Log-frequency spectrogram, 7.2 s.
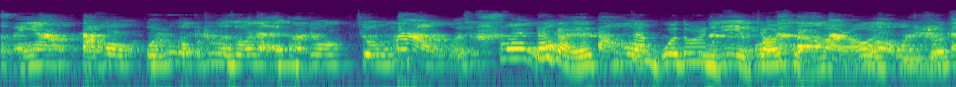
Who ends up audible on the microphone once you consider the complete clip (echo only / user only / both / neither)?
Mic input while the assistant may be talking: both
